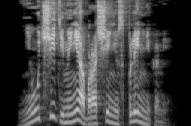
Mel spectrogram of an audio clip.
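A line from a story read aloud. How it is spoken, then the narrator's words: Snapping. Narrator (Russian): огрызнулся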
